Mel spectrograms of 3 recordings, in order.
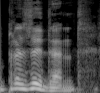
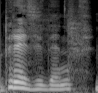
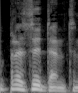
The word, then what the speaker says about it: prezydent: Dla ludzi, którzy się kierują zdrowym rozsądkiem i elementarną wiedzą o języku polskim, a zatem po prostu prezydent. – A nie prezydent? – Nie, oczywiście, że nie. Tylko prezydent na drugą sylabę od końca, tak jak rezydent albo inne wyrazy o podobnym zakończeniu.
